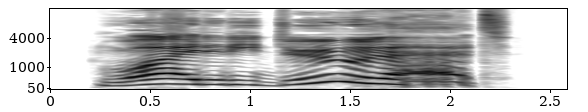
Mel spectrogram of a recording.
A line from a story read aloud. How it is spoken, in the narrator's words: Oin moaned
